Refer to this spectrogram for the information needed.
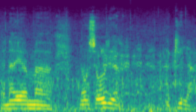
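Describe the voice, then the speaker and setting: A man's voice: mid-range voice, fairly even intonation, moderate pace, heavy background noise, close to an everyday voice. A man playing a theatrical Mexican army captain in a video game, menacing yet jovial, with a Mexican accent. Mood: grave, lamenting. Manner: theatrical, swinging from mock threat to lament. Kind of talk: video game character acting.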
